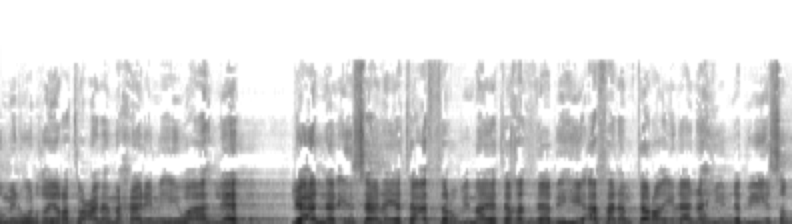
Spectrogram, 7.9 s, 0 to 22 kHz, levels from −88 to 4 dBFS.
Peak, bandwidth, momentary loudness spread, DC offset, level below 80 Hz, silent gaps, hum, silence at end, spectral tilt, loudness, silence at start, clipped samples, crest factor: 0 dBFS; 16 kHz; 7 LU; under 0.1%; -62 dBFS; none; none; 0 s; -3 dB/octave; -18 LUFS; 0 s; under 0.1%; 18 dB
